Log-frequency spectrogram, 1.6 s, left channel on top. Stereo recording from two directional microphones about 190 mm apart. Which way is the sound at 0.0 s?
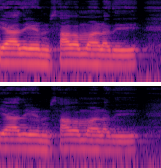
35° left (ahead or behind).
